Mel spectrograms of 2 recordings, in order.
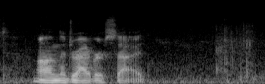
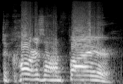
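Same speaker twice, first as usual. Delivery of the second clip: panicked yell, high and loud; shouting; 10 semitones higher, 11 dB louder than usual. Retold or imitated. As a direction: yell it in alarm. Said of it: "And I was like".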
